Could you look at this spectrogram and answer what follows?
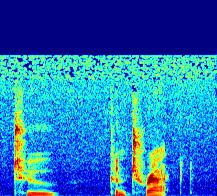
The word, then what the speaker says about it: contract: Notice the C-O-N is pronounced kun. Be careful with that. To concert. To contest. To contest. To contract.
